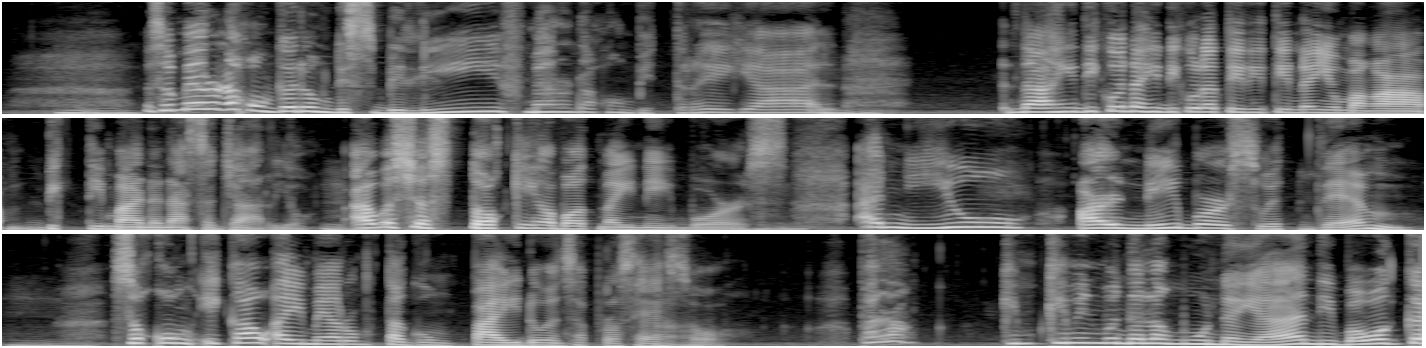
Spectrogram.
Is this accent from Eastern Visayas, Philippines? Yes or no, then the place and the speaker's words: yes; Eastern Visayas, Philippines; Kami ay taga Northern Samar. Mm-hmm. So talaga kami ay lumaki.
